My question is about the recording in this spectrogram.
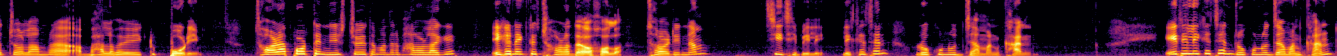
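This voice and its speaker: A woman's voice: sits high, fairly bright tone. A young woman from Bangladesh teaching a school lesson, explaining step by step with frequent fillers and restarts. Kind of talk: online class lesson.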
